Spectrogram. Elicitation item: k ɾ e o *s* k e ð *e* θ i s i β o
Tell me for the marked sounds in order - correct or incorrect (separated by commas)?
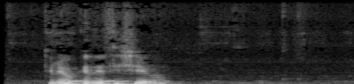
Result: incorrect, correct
